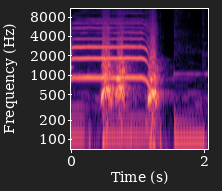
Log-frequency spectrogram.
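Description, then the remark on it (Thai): A dog gives three sharp, loud barks in quick succession over a steady humming musical tone, which carries on more quietly after the barking stops. “วันนี้ฉันกะว่าจะไปท้าแข่งเสียงดังกับเจ้าหมาน่ะ เสียงอย่างฉันเนี่ยยังไงก็ชนะแน่ๆเจ้าหมาฉันมาแล้ว”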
